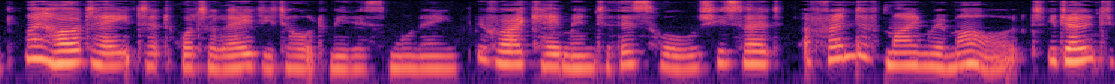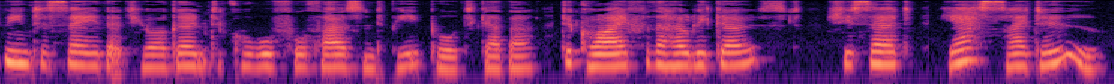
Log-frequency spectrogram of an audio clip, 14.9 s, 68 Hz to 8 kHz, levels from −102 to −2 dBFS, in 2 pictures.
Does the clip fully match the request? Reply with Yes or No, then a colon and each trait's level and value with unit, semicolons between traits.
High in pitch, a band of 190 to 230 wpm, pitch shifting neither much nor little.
Yes: high, 195 Hz; average, 200 wpm; average, 3.4 semitones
